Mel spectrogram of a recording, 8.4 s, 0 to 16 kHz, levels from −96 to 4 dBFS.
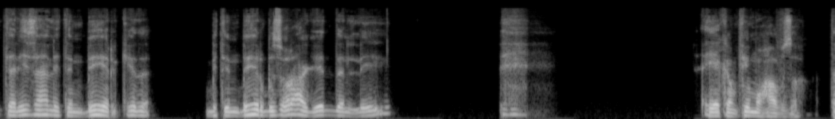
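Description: No technical faults are audible.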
